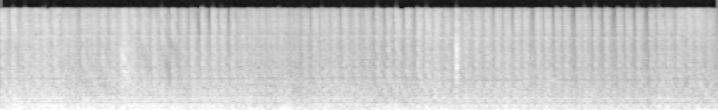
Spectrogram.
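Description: Continuous dense gunfire from the Roblox game Rolling Thunder, a loud sustained barrage of rapid shots with no pauses, running the full length without any talking.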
